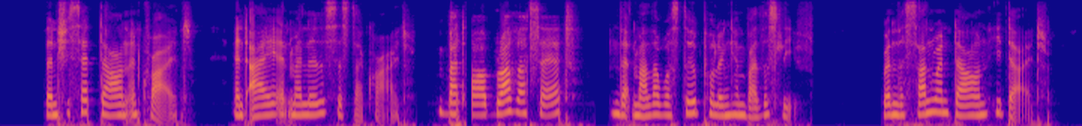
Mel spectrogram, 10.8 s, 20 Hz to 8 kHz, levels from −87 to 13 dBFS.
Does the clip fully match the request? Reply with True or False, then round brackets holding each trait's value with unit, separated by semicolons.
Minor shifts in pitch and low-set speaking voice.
False (2.3 semitones; 210 Hz)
